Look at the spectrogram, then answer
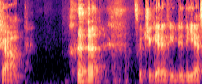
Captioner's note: giggles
